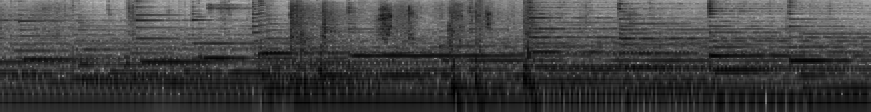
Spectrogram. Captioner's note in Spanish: ruido al patear algo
